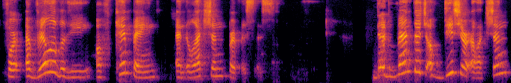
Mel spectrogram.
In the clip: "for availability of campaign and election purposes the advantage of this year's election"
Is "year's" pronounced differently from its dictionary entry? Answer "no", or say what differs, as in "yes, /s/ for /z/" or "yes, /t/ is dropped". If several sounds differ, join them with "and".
yes, /z/ is dropped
